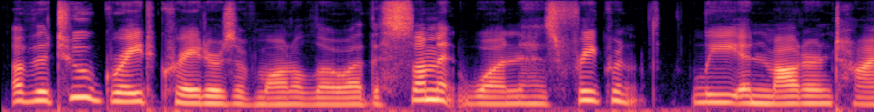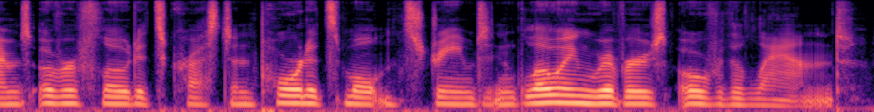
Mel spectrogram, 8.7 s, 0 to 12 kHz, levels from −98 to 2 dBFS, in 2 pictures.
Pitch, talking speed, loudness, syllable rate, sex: 180 Hz, 205 wpm, -18 LUFS, 5.4 syllables/s, female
